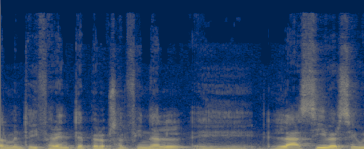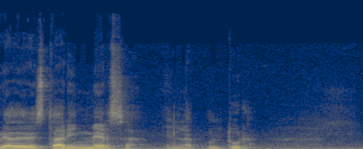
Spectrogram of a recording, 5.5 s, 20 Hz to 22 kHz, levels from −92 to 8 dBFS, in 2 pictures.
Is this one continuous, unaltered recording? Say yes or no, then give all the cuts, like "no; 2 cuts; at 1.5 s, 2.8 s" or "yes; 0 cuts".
yes; 0 cuts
